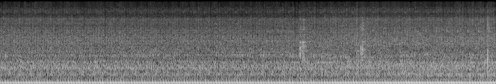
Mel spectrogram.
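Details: 1970 VW Bus, brand-new flat-four engine just installed, first run: steady, even beat, loud but clean, no knocks or misses; spilled oil burning off the exhaust; normal running.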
